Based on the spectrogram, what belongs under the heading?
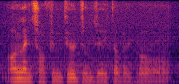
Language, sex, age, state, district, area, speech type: Nepali, male, 45-60, West Bengal, Kalimpong, rural, spontaneous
